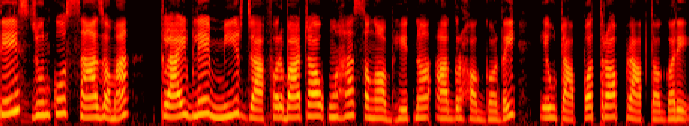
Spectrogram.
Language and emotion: Nepali, neutral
